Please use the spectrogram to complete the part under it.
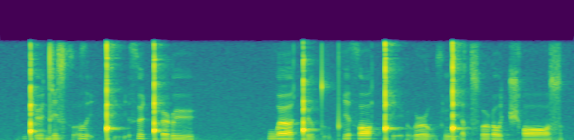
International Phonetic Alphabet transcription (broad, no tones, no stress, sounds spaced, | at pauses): ǃʼ y d i z θ o̰ ð ḭ ǃʰ ḭ θ y ǃʰ ø ɽ y | w œ ɐ̯ ǃ y tʷ ḭ pʰ i θ ɔ ǃʰ ḭ ɽ ṵ ɹ ṵ θ ŋ͡ǃ ḭ ɐ̯ t͡sʰ u ɽ o t͡ʃʰ ɔ z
